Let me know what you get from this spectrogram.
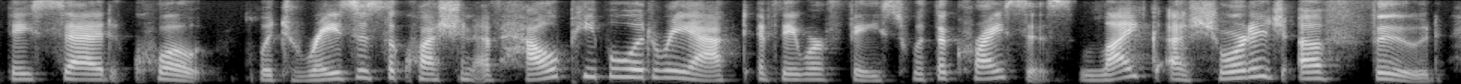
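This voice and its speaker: A woman's voice: medium pitch, a bit bright. A middle-aged American woman co-hosting a podcast, telling stories in a wry, emphatic way, mixing casual chat with quoted articles. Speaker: podcast co-host.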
